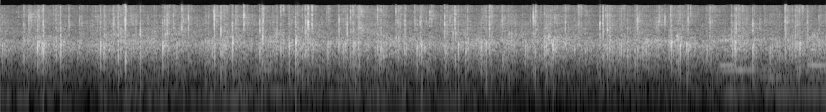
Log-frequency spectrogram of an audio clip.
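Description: A concert audience applauds to welcome a pianist from La Scala and a Mongolian baritone onto the stage, steady enthusiastic clapping with a voice speaking over it.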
